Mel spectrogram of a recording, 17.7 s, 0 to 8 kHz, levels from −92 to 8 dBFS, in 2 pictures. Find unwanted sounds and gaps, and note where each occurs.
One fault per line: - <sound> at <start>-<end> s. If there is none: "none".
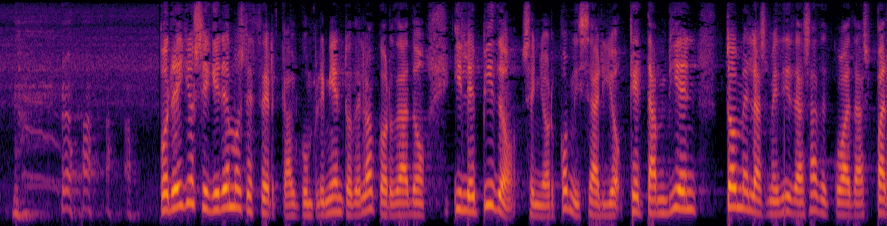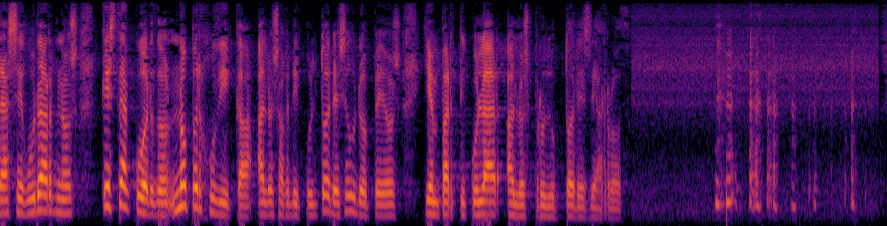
- laugh at 0.1-1.4 s
- laugh at 16.0-17.6 s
